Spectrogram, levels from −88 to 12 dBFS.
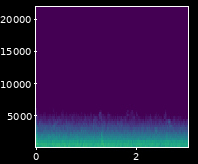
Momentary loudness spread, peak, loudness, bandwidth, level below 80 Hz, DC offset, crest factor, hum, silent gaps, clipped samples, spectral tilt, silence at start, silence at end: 3 LU; -12 dBFS; -26 LUFS; 4.8 kHz; -62 dBFS; under 0.1%; 14 dB; none; none; under 0.1%; -5.5 dB/octave; 0 s; 0 s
